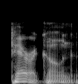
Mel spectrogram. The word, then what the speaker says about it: Perricone: Matthew Cole Perricone, or Perricone. That's how it's pronounced.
